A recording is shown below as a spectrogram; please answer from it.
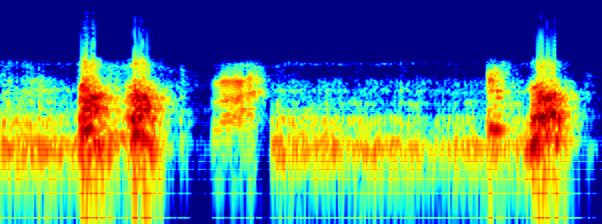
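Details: Sick Great Dane indoors giving short deep barks in pairs near the start and end, with a rough whining stretch between; a person talks to the dog and faint music plays.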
